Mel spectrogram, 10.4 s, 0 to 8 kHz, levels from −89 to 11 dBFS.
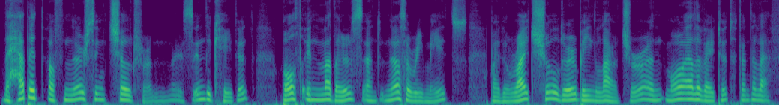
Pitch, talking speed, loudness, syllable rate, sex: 145 Hz, 145 wpm, -20 LUFS, 4.1 syllables/s, male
